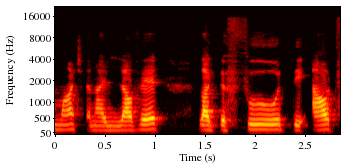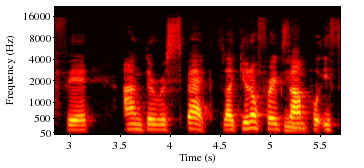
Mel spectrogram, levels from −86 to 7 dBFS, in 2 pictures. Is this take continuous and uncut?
yes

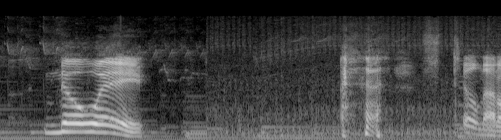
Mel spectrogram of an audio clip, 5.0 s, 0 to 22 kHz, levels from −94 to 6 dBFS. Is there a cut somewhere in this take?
yes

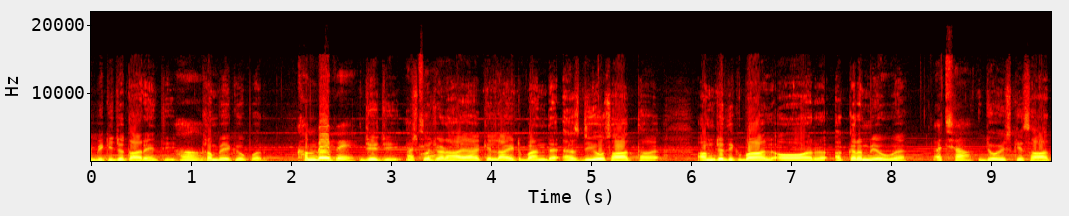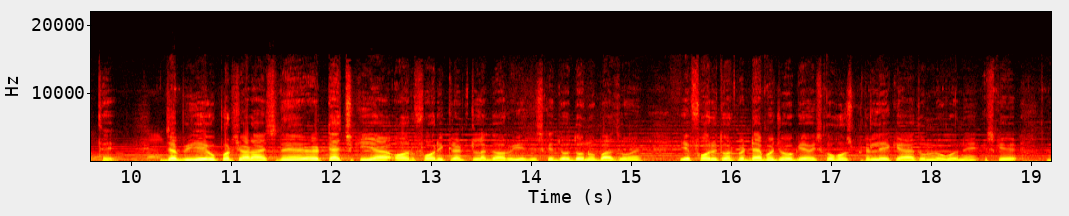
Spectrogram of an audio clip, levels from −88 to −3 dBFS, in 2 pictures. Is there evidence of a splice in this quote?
no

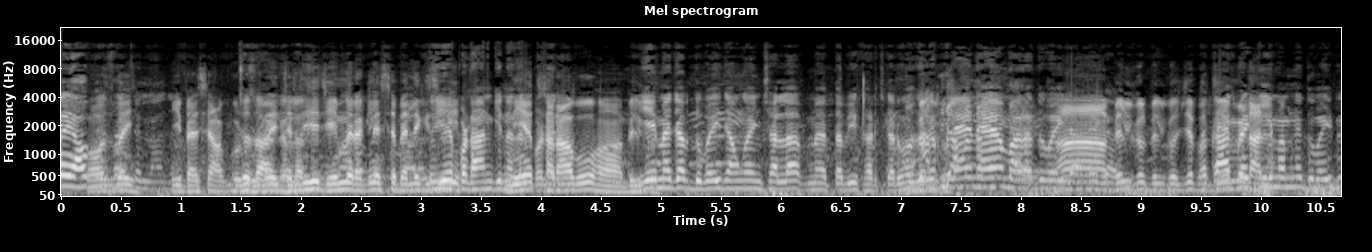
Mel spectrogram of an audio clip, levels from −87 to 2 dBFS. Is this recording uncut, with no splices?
yes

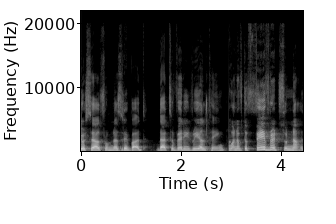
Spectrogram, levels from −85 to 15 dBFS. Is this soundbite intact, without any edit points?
no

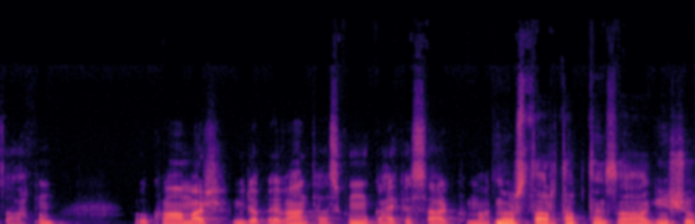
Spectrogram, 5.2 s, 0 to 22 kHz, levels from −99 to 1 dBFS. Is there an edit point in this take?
yes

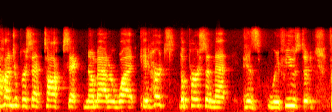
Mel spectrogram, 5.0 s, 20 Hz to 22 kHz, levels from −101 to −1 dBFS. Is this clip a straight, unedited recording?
no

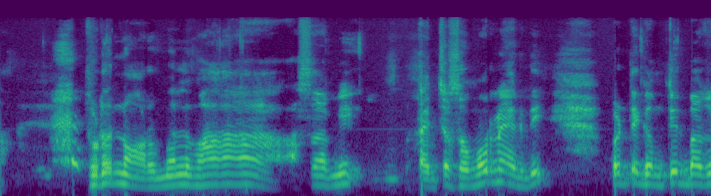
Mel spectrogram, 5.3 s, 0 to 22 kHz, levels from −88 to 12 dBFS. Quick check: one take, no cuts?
yes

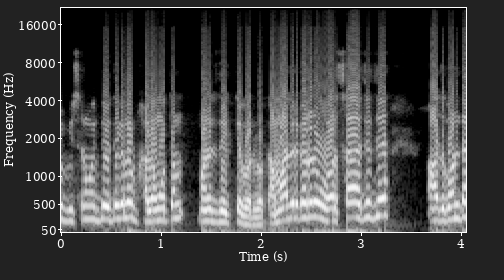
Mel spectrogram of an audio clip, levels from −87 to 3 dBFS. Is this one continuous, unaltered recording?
yes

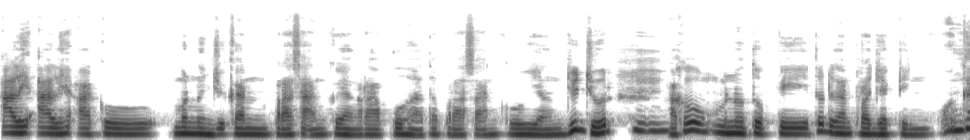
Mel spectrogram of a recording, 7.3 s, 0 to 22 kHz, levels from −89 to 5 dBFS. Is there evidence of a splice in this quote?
no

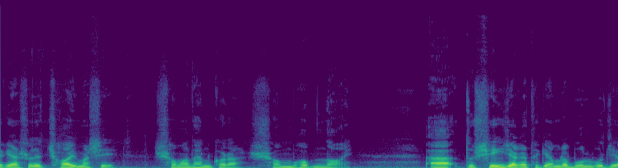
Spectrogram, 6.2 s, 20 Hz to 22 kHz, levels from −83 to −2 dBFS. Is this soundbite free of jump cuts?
yes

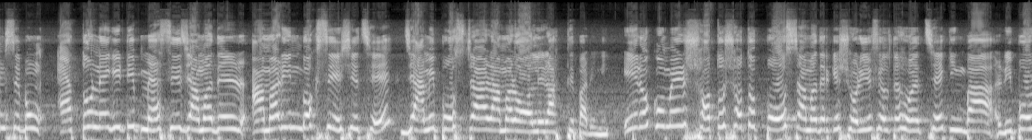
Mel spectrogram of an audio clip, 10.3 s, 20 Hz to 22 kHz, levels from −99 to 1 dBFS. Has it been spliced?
yes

